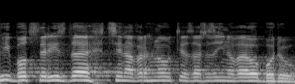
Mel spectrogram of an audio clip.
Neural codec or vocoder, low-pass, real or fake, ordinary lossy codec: none; 7.2 kHz; real; MP3, 64 kbps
